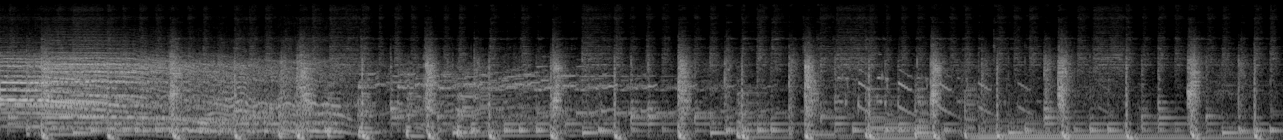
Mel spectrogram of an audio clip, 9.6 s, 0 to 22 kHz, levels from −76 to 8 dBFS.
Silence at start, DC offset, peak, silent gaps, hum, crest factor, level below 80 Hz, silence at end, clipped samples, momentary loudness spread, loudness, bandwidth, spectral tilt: 0 s; under 0.1%; -4 dBFS; none; none; 20 dB; -36 dBFS; 0 s; under 0.1%; 12 LU; -21 LUFS; over 20 kHz; -4.5 dB/octave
